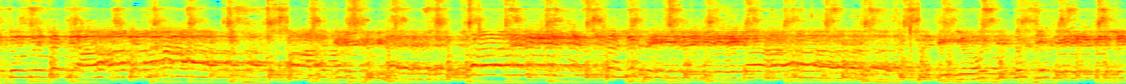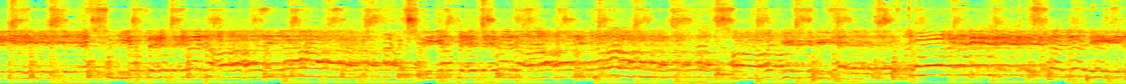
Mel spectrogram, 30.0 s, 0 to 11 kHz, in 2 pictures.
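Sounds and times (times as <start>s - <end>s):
men singing: 0.0s - 30.0s
sharp percussive strikes: 0.0s - 30.0s
steady drum beat: 0.0s - 30.0s.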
